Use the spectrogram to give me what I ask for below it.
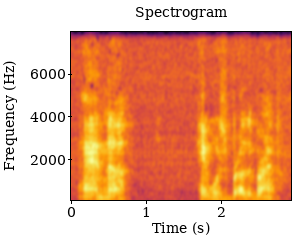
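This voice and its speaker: With noticeable background noise behind him, a man talks fairly slowly. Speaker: retired pastor. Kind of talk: interview answer.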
